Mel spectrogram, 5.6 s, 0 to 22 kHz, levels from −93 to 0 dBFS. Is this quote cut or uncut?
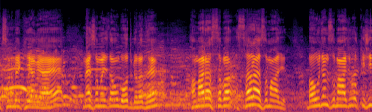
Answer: uncut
